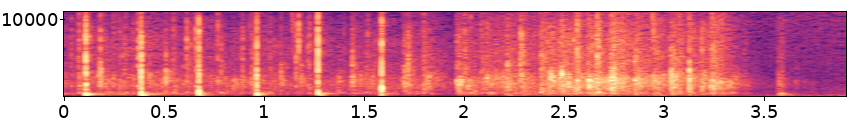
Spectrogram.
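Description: Audience applause: a few sharp, evenly spaced claps build into a dense, loud burst of clapping that fades out after a few seconds.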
